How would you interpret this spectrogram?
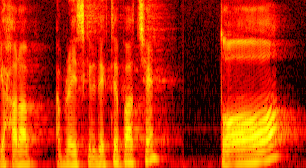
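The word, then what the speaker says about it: ط: তো হরফটি মোটা হরফ, এটা উচ্চারণের সময় অবশ্যই মোটা করতে হবে এবং উচ্চারণ করার সময় 1 আলিফ টেনে পড়তে হবে।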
